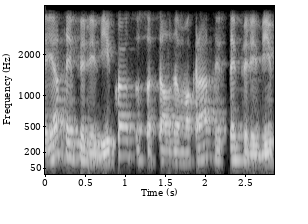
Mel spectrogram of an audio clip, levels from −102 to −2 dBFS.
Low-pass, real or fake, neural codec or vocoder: 3.6 kHz; real; none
